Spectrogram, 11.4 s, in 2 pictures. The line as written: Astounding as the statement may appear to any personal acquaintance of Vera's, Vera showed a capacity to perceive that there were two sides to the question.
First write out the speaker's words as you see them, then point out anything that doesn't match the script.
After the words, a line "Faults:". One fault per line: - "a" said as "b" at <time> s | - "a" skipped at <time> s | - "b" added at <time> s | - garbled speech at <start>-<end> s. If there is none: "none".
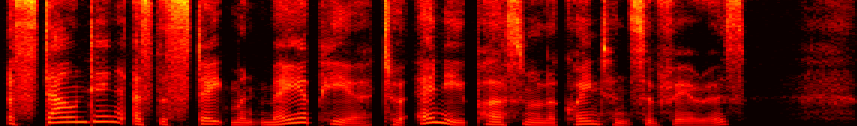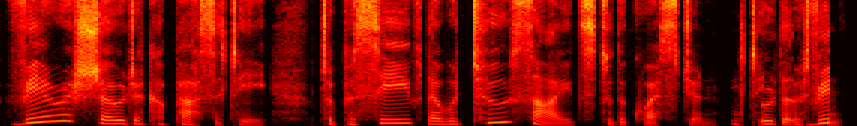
Astounding as the statement may appear to any personal acquaintance of Vera's, Vera showed a capacity to perceive there were two sides to the question. [garbled]
Faults:
- "that" skipped at 8.5 s
- garbled speech at 10.6-11.3 s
